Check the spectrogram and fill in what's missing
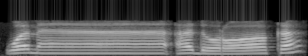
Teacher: را به غټه وایو، ځکه چې په دې فتحه ده، او دا به دوه حرکه راکاږو هم، او کاف با یو حرکه وایو.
